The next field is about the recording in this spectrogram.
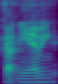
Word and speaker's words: Kotkaniemi: And the how do you say his name? I can always fuck it up. Kakinemi? – Kakinemi, yeah. Kotkaniemi, yeah. Something like that.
